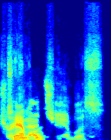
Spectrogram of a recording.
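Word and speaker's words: Chambliss: that miss quarterback Trinidad uh I can never pronounce his last name. Is it Chamblas?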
